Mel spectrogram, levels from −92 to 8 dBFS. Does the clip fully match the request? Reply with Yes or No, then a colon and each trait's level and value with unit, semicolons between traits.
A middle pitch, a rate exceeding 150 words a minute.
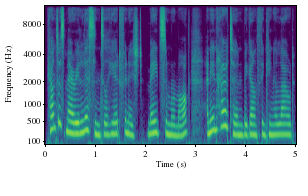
No: high, 240 Hz; fast, 205 wpm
